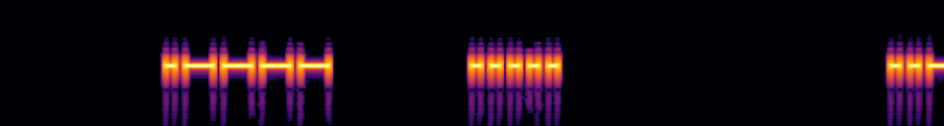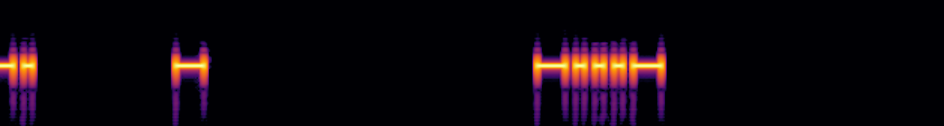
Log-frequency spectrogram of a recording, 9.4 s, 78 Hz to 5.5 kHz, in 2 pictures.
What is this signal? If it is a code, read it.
Morse code, heard as a keyed tone, about 25 wpm, spaced as for 10 wpm, 600 Hz. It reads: 15 FT <BT>
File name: QSO302 10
